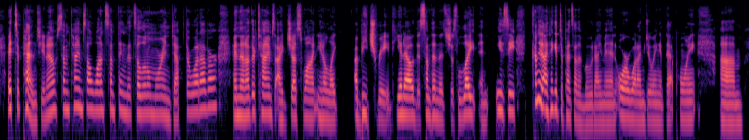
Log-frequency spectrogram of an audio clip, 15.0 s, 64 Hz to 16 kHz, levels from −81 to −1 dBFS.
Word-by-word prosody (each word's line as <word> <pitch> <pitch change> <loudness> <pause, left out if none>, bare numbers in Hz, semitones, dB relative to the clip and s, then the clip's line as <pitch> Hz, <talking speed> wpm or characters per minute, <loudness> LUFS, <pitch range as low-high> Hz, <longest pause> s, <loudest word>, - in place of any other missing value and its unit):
It 230 0 +5
depends, 215 - +4
you 150 - -3
know? 195 +5 +3
Sometimes 225 +2 -1
I'll 220 -1 0
want 210 -1 0
something 210 -1 -4
that's 180 0 -6
a 190 - +2
little 185 0 -3
more 180 0 -5
in-depth 155 0 -4
or 195 - -3
whatever, 220 +4 0 0.3
and 170 0 +2
then 170 0 +4
other 185 +3 +2
times, 185 -1 +2
I 150 - +2
just 165 +5 +1
want, 155 -1 -1
you 155 - -6
know, 150 -1 -3
like, 140 -2 -5 0.3
a 170 - +2
beach 185 0 +3
read, 145 -2 -4
you 180 +1 0
know? 170 -1 +6
That's - - 0
something 170 -2 +2
that's 145 -4 -4
just 145 0 -2
light 180 +3 +3
and 135 -2 -10 0.2
easy, 205 -1 +1 0.3
kinda 295 -3 +6
I 215 - +7
think 220 +1 -1
it 215 - +3
depends 165 -3 -3
on 150 - -2
the 130 - -8
mood 130 +2 -9
I'm 130 +1 -6
in 130 +1 -5
or 155 0 0
what 145 -1 -2
I'm 140 0 -6
doing 140 0 -8
at 130 - -14
that - - -5
point, 145 0 -6 0.5
um, 135 -1 +1
170 Hz, 220 wpm, -27 LUFS, 145-200 Hz, 0.5 s, I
